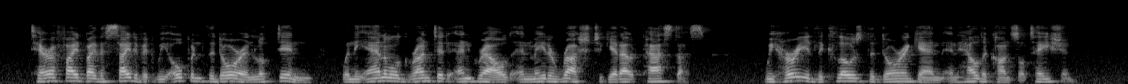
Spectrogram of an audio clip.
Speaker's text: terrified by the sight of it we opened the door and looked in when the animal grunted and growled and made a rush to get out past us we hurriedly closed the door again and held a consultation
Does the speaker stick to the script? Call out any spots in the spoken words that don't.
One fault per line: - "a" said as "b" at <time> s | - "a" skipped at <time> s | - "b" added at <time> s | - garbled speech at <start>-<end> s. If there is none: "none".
none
